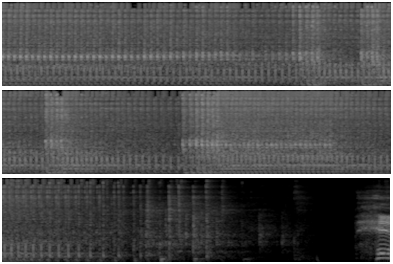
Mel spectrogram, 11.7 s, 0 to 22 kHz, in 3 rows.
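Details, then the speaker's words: Cheap Chinese small diesel swapped into Wheel Horse 314H tractor, newly mounted, after no-start diagnosis and priming: clatters at a steady quick beat of about four knocks a second, then dies away; runs evenly, nothing amiss. "yeah man has this thing been a struggle I'm so glad to hear that thing run"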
